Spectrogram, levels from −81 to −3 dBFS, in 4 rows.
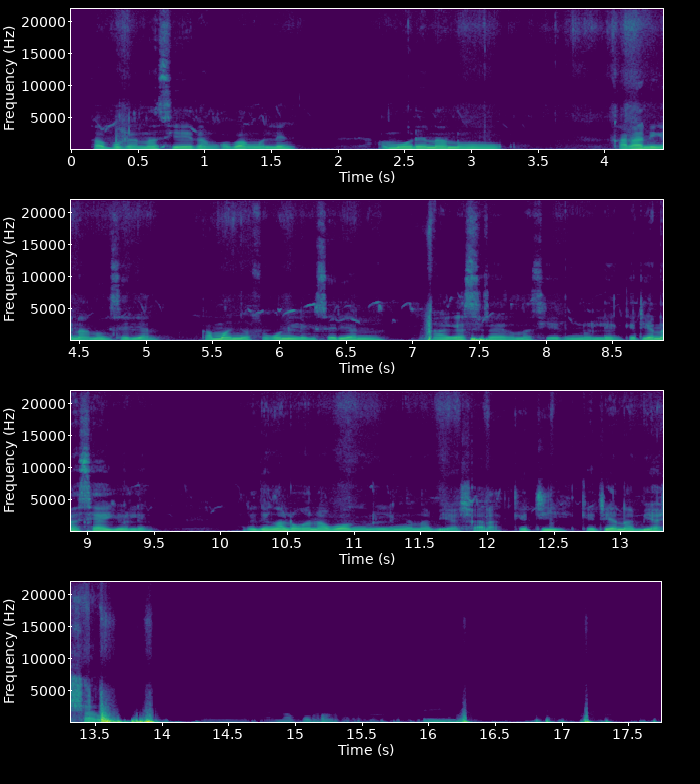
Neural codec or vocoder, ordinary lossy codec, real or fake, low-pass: none; none; real; none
